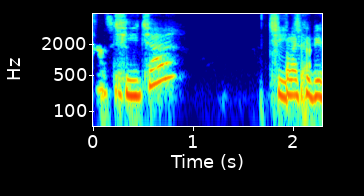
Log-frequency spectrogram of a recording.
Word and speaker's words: Qijia: Qijia culture site, which comes from the Oh, now, oh, I can never remember the pronunciation of the Q. I think it's Qijia culture in China, which the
